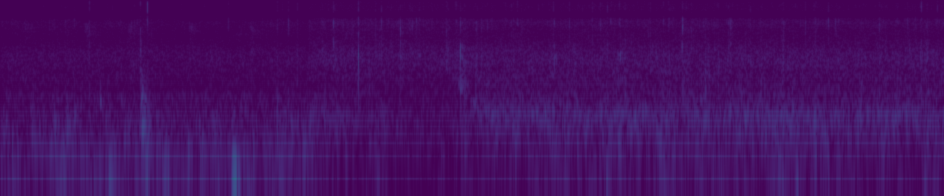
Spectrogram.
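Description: Light rain, quiet, with scattered raindrops ticking at irregular moments.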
